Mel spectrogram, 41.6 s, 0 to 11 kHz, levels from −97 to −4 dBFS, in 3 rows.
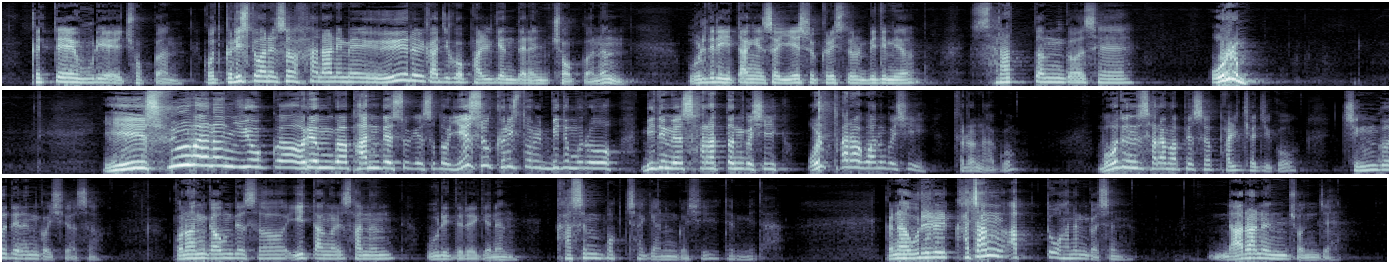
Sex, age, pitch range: male, 50-69, 140-200 Hz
